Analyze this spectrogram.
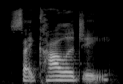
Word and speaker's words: psychology: silent n Autumn condemn the silent P psychology receipt the silent W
